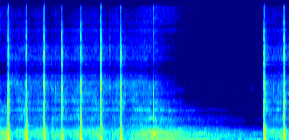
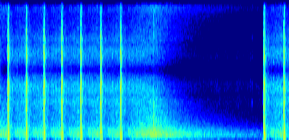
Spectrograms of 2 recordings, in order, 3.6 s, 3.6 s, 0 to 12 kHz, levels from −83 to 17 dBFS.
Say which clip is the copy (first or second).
first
